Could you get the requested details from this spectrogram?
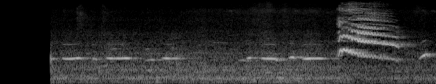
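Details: Alexandrine parakeet, its natural voice, in a pet-talking setting with Urdu/Hindi words. A steady whistled tone is held and repeated, then ends in a sudden harsh, buzzy squawk with a brief whistle after it. There is a low room hum throughout.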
